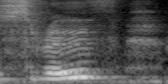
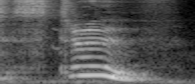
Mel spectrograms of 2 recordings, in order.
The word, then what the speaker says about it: Shruve: You may have heard of Shruve being pronounced with a T, as Struve, but this consonant isn't written in the Irish form of the name, though it's often pronounced in northern dialects.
